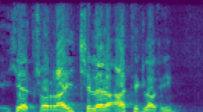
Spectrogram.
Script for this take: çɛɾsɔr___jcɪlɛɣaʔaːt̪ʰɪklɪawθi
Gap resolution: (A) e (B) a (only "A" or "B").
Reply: B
